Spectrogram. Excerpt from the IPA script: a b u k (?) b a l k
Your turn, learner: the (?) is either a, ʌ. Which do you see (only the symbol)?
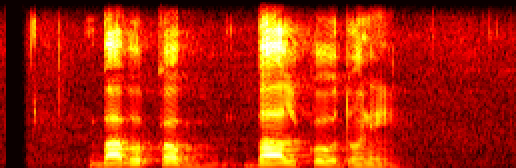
ʌ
